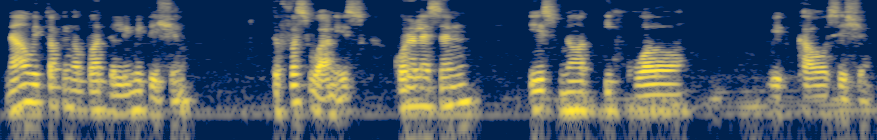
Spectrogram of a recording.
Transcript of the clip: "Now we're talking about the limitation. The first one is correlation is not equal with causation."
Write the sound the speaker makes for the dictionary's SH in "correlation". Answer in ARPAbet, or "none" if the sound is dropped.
S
